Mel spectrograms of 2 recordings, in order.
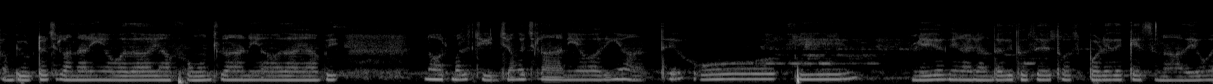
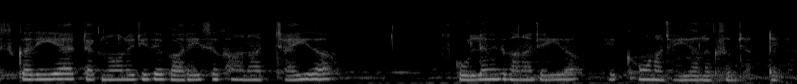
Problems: low volume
